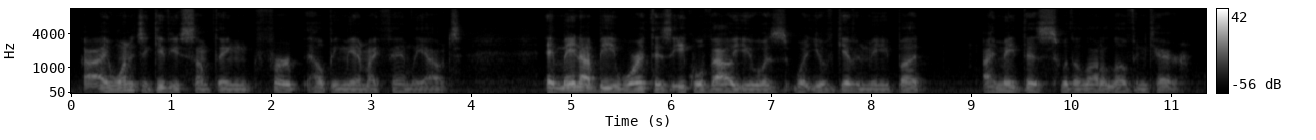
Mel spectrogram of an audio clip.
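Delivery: ordinary delivery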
